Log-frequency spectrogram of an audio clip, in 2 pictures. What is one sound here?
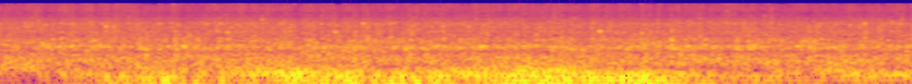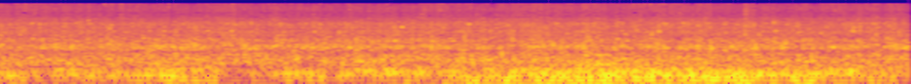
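Wind rustles through the trees outdoors.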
